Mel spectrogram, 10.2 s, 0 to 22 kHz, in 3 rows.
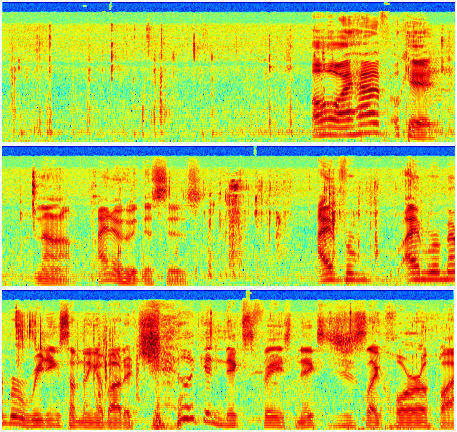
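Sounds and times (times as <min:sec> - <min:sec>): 
biting and chewing crunchy sticky honeycomb treat: 0:00.0 - 0:02.4, 0:03.1 - 0:08.6
speech: 0:02.3 - 0:05.0, 0:05.8 - 0:10.1.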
